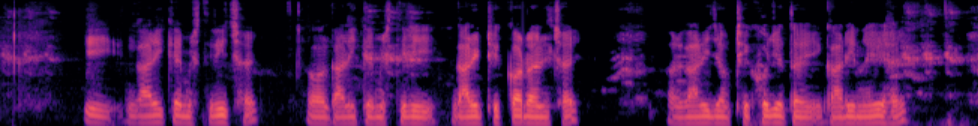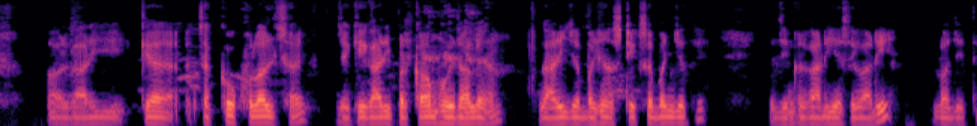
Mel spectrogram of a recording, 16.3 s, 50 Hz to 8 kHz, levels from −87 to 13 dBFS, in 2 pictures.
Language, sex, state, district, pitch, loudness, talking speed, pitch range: Maithili, male, Bihar, Samastipur, 105 Hz, -24 LUFS, 190 wpm, 100-110 Hz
